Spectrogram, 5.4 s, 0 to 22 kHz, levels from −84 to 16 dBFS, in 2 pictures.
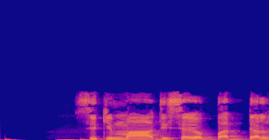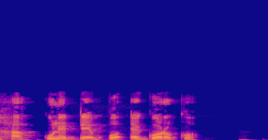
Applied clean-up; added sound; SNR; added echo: neural mask model RNNoise.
